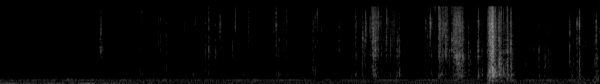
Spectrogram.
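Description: Trading cards and their packaging being handled: faint scattered clicks at first, then louder crinkling and ripping from about three and a half seconds in, the sharpest rip just before five seconds.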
